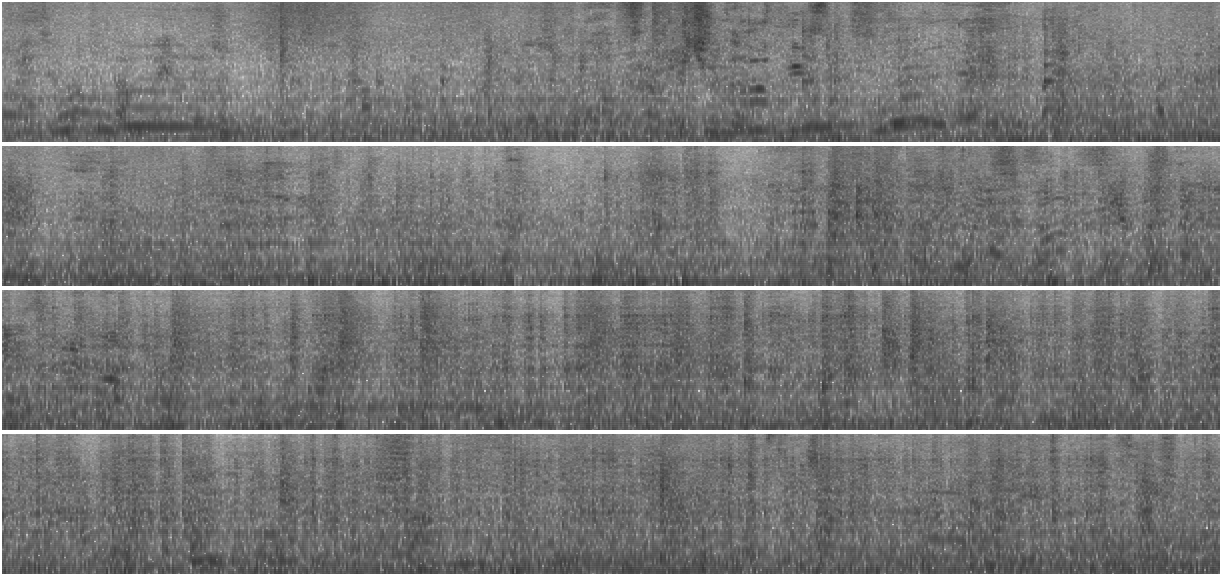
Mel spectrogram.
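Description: A narrow-gauge underground train in tunnels beneath New Athos rumbles steadily along the track with a continuous low roar and faint rhythmic clatter, close and loud throughout, with muffled voices now and then.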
